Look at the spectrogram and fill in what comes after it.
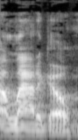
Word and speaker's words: latigo: And am I pronouncing it correctly? – Yeah, latigo, or that's at least what we call it.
